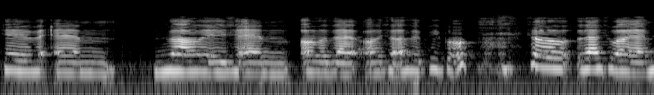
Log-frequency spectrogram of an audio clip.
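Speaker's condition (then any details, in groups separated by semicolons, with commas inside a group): Tongue cancer surgery; over half of tongue removed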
